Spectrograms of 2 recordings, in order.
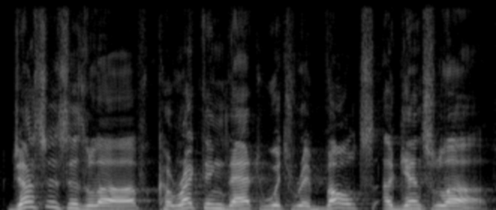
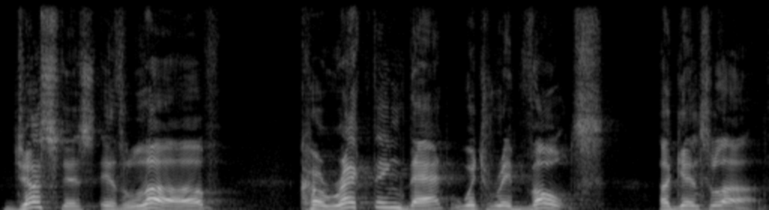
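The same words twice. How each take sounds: First: It is said at a normal pace. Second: It is said more slowly.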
